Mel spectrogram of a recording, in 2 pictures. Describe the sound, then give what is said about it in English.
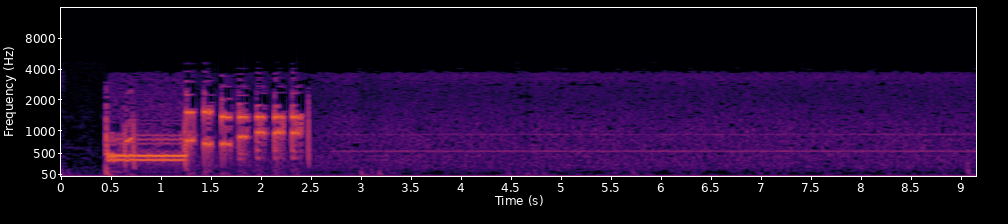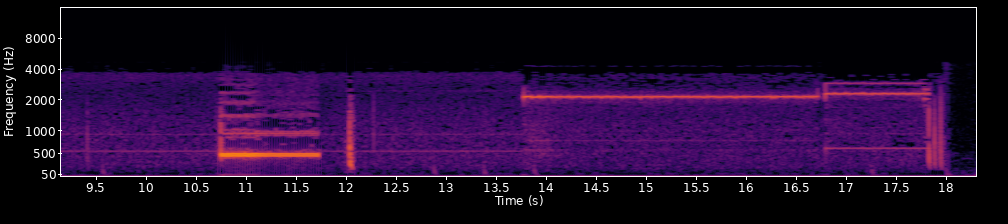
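A quick run of touch-tone dialing beeps for a local call within Stony Brook to a line less than a mile away, then a long low line hum, one loud ring, and finally a steady high-pitched answering tone once a modem picks up. No talking. “Now, just to demonstrate it one more time, let's call from Stony Brook to Stony Brook one more time. To something that picks up, say a modem, okay?”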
